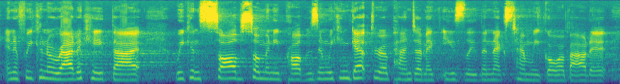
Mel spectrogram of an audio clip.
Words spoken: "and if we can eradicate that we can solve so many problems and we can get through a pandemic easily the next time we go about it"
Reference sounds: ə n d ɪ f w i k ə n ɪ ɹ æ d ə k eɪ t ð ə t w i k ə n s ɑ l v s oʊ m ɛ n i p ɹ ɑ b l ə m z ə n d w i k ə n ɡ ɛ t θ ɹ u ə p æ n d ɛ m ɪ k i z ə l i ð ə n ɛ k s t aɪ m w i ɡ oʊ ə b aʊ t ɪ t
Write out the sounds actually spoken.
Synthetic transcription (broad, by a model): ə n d ɪ f w i k ə n ɪ ɹ æ d ə k eɪ t ð ə t w i k ə n s ɑ l v s oʊ m ɛ n i p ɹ ɑ b l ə m z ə n w i k ə n ɡ ɛ t θ ɹ u ə p æ n d ɛ m ɪ k i z l i ð ə n ɛ k s t aɪ m w i ɡ oʊ ə b aʊ t ɪ t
